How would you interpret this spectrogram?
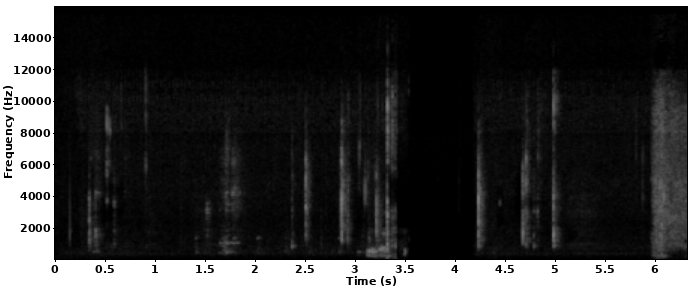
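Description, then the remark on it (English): Quiet crinkling and creasing of ladybug-patterned origami paper being folded, irregular soft crackles and taps, a brief pause midway, then a louder rustling burst at the end. No one speaks. “I got this origami thing, and I'm trying to figure out how the heck what I'm trying to create.”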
